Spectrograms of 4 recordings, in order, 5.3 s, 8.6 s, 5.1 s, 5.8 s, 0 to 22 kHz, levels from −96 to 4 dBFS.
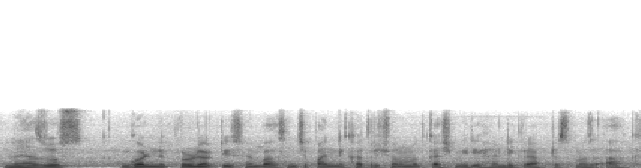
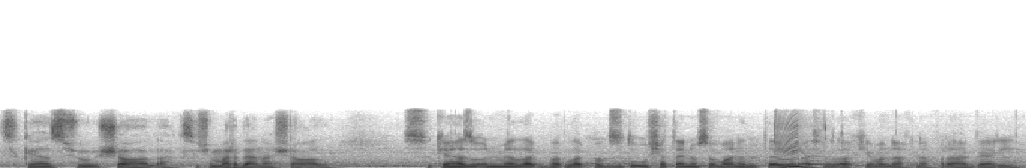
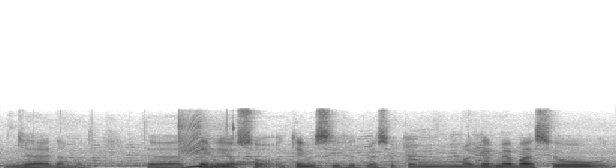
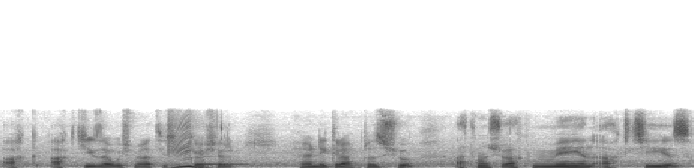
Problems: background sounds at intervals, background conversations at intervals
